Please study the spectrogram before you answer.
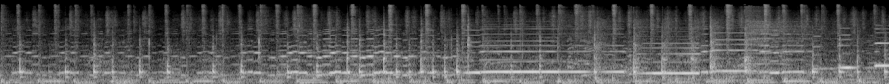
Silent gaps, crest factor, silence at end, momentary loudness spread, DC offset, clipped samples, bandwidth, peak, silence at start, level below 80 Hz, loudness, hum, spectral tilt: none; 12 dB; 0 s; 8 LU; under 0.1%; under 0.1%; 17.5 kHz; -4 dBFS; 0 s; -34 dBFS; -17 LUFS; none; -4.5 dB/octave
